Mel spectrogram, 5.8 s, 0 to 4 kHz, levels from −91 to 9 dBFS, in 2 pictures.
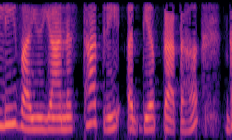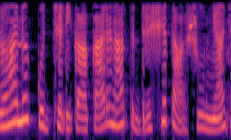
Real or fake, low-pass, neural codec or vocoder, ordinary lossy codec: real; 3.6 kHz; none; none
